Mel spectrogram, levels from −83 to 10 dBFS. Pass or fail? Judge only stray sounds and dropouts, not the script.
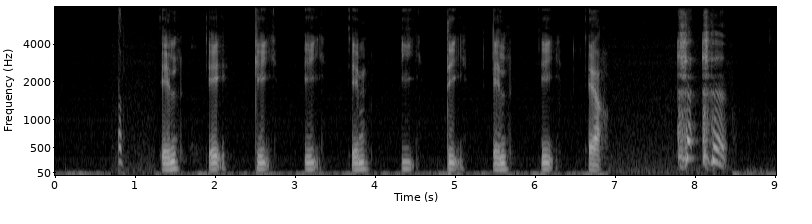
fail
